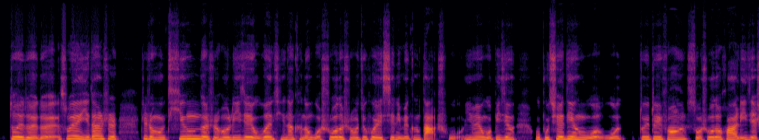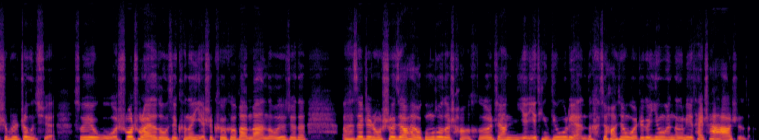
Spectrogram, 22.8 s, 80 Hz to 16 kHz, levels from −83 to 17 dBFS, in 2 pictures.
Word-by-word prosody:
对 255 -3 +5
对 195 -3 +1
对， 185 +6 -1
所 285 +4 -1
以 270 -4 +2
一 235 - 0
旦 285 0 +3
是 260 -2 0 0.3
这 285 - -2
种 210 -6 +1
听 275 +5 +2
的 260 -2 +4
时 215 -4 -2
候 220 0 +1
理 215 0 -2
解 235 +1 +2
有 215 -5 +3
问 235 +5 +2
题， 215 -2 -8
那 230 +1 -1
可 225 -3 -8
能 200 +3 -2
我 - - -2
说 230 0 +1
的 230 - +4
时 220 -3 -8
候 200 +1 -1
就 230 +2 -3
会 220 -3 +2
心 210 +2 -4
里 185 - -3
面 175 +1 -3
更 220 -2 -7
打 - - +3
怵， - - -11
因 225 0 -5
为 240 0 -2
我 205 -5 0
毕 225 +4 -4
竟 225 -1 0 0.3
我 205 - -3
不 205 +1 -1
确 255 +5 +3
定 230 -6 +1
我 180 -2 +1
我 180 -1 -4 0.3
对 250 -1 -1
对 245 0 0
方 225 +1 +2
所 205 -6 -4
说 225 +3 +1
的 230 0 +3
话 235 -3 +3
理 185 +1 -3
解 210 -2 -1
是 235 - -7
不 225 - -2
是 230 - 0
正 240 -4 0
确， 425 - -9 0.3
所 225 - -4
以 225 0 +4
我 180 -6 -1
说 255 +5 +5
出 245 0 -2
来 210 -3 +5
的 200 - 0
东 200 0 0
西 210 - -1
可 200 - -8
能 195 +1 -1
也 210 - -3
是 210 - -4
磕 205 0 -2
磕 210 -2 0
绊 200 -2 0
绊 190 -1 +1
的。 180 +1 -3
我 200 +3 -1
就 230 - +1
觉 210 -2 -3
得， 215 +1 -5 0.5
呃， 220 -1 -2
在 260 +2 +3
这 260 0 +1
种 215 -1 0
社 245 -1 +4
交 235 0 +5
还 255 - +1
有 210 -3 +2
工 225 +3 -1
作 245 -1 +4
的 215 -2 +2
场 190 -2 -6
合， 195 +3 -3
这 210 +3 -4
样 210 -1 -1
也 185 -1 -3
也 210 - 0
挺 210 -4 -5
丢 230 +4 0
脸 210 -7 -2
的， - - -5
就 255 - -1
好 250 -5 +1
像 235 0 +1
我 200 -3 0
这 205 - -1
个 215 - +3
英 230 +2 0
文 225 -1 -3
能 195 -2 -3
力 220 0 +1
太 225 0 -3
差 215 -4 +4
似 235 +6 -11
的。 285 - -22
220 Hz, 310 characters per minute, -19 LUFS, 205-240 Hz, 0.5 s, 对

